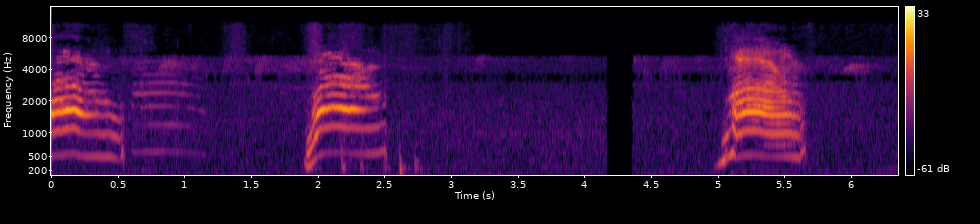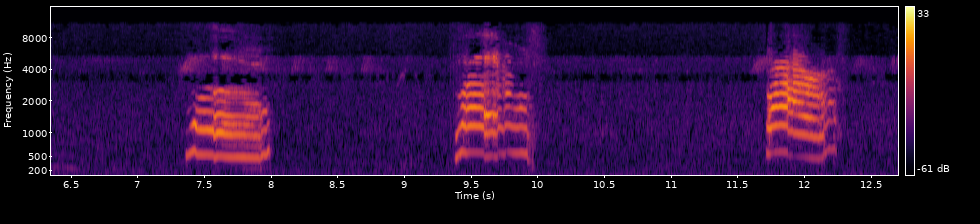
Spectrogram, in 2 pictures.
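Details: Domestic cat meowing for a mate in the night: five or six rough, strongly harmonic calls, each under a second, rising and falling in pitch, spaced around two seconds apart with quiet between.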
